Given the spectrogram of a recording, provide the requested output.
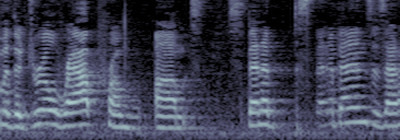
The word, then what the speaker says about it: Spinabenz: Heard some of the drill rap from Spinabenz, is that how you say it?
